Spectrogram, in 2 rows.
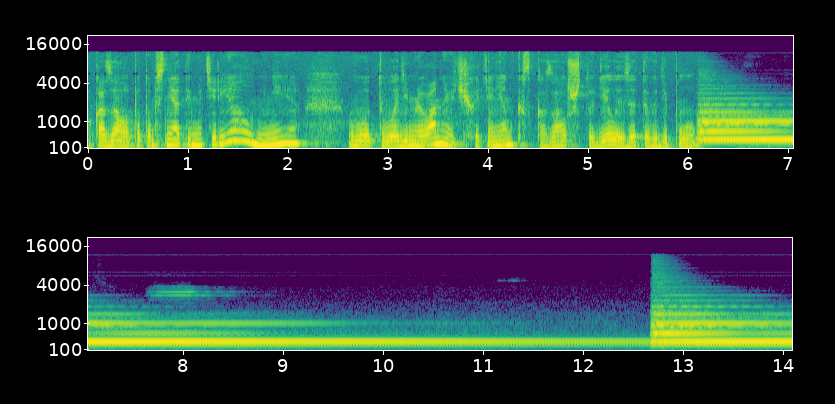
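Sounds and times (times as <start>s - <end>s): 
speech: 0.1s - 6.3s
large church bell rung by a bell-ringer: 6.1s - 14.0s.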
